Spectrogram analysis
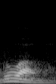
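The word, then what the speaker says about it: רוח: 자, 그래서 여러분이 이제 영이라는 단어가 이제 히브리어로 누아우예요. 누아우. 뒤에 발음 강해야 돼.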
